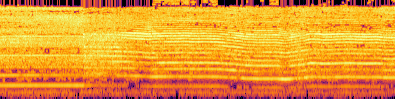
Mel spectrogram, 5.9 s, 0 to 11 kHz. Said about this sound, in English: This is a very special reaming tool, and it just doesn't hardly touch the surface of the lock. There are special anti-drill pins, and as you can see, it's not getting anywhere. Again, this is an EVA 3KS, very popular in Europe.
